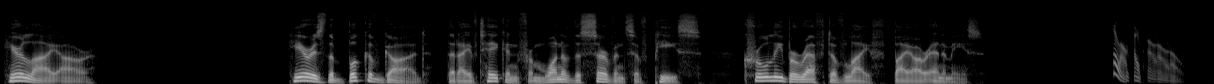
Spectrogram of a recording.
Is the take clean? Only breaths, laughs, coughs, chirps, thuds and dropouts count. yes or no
no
